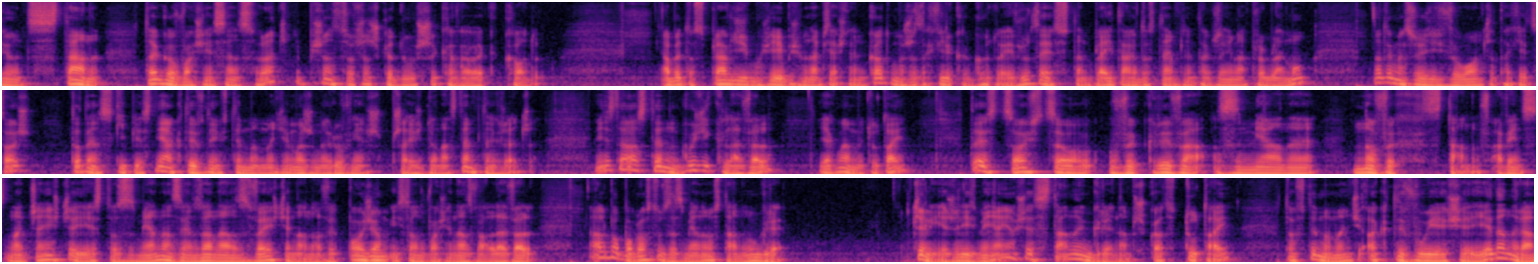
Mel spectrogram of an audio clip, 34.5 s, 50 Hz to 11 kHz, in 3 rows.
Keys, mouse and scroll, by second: 10.7 click, 30.6 click.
